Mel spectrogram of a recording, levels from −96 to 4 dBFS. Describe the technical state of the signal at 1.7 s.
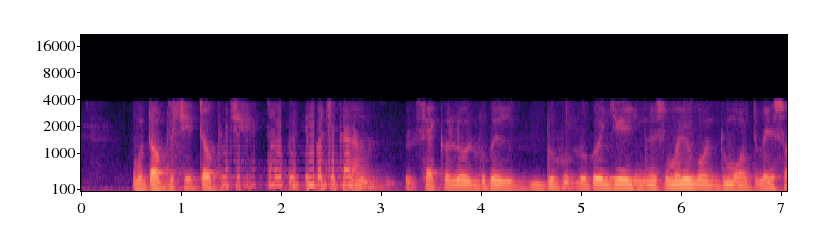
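At 1.7 s the sound is caught in robotic sound from repeated short buffers, running from 1.41 to 2.73 s. It turns into a rigid, metallic buzz fixed at 200 Hz that only loosely follows the speech. The likely cause is audio arriving too seldom, so the player keeps replaying a short slice, here about 5 ms since the buzz sits at one over that length, while most of the real audio in the span is skipped. Unlike a codec warble, the pitch stays locked rather than wandering.

Underneath, and throughout the clip, a Bluetooth CVSD headset codec is plainly audible. Nothing passes above 4 kHz, s sounds come out scratchy, and a granular hiss sits under the speech. This fits a 64 kbps one-bit delta coder whose adaptive step can't keep up with loud high content. It is a constant narrowband roughness, not the timed, pitched buzz.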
